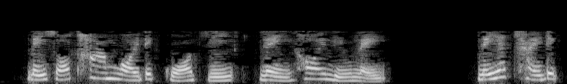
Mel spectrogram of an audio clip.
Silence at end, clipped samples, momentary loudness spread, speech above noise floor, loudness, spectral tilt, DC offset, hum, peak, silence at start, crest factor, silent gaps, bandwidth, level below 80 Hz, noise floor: 0.1 s; under 0.1%; 5 LU; 76 dB; -14 LUFS; -8 dB/octave; under 0.1%; none; 0 dBFS; 0.3 s; 14 dB; none; 5 kHz; -52 dBFS; -89 dBFS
